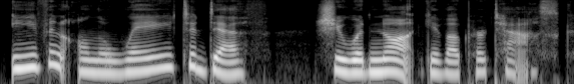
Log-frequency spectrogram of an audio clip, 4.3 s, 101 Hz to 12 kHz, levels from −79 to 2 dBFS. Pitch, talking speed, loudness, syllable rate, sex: 210 Hz, 180 wpm, -16 LUFS, 3.6 syllables/s, female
